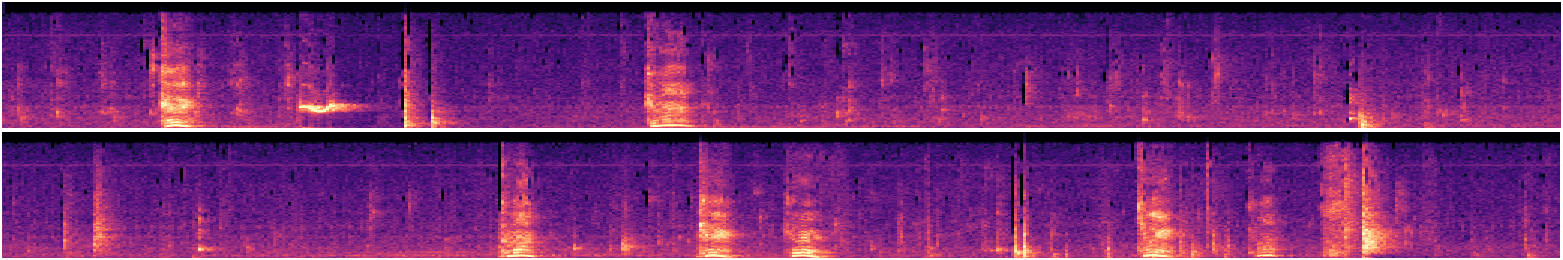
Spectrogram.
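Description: A puppy barks in short, sharp yaps.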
